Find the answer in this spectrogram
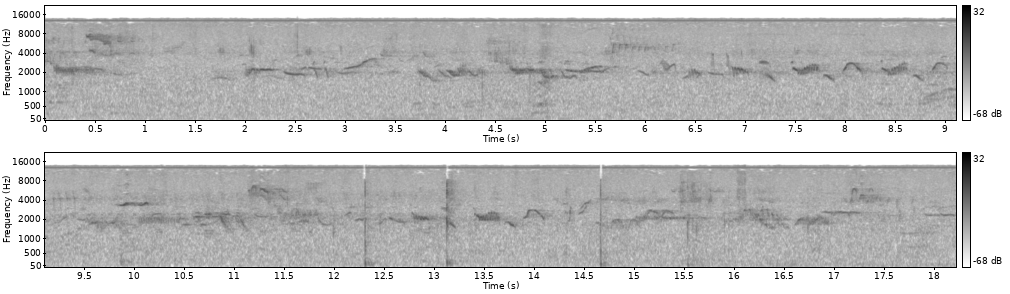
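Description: Small birds chirping and singing continuously over a steady outdoor background hiss, with a few sharp knocks around the middle.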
